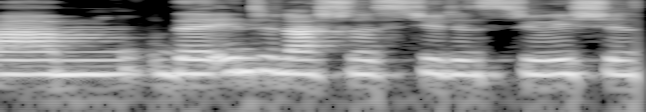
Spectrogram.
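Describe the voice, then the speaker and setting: A woman with a non-native accent speaks at a medium pitch and a moderate pace. The recording is very clean, with a silent background. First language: not English. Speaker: presenter. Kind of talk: presentation. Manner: halting, with fillers and restarts.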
